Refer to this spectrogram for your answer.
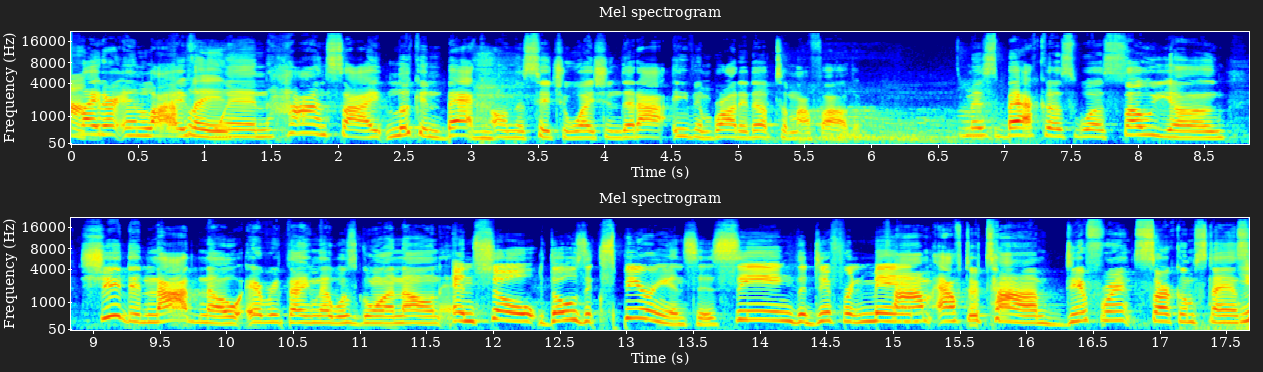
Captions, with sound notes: Later in life in hindsight, looking back on the situation that I even brought it up to my father. (AUDIENCE GROANING) Miss Baccus was so young, she did not know everything that was going on... And so those experiences seeing the different men... Time after time, different circumstances...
